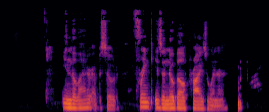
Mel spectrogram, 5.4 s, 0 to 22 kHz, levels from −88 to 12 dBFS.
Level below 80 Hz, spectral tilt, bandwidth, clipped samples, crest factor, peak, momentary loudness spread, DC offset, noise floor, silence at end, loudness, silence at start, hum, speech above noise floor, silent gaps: -62 dBFS; -5.5 dB/octave; 16.5 kHz; under 0.1%; 20 dB; -10 dBFS; 16 LU; under 0.1%; -82 dBFS; 0.25 s; -30 LUFS; 0.9 s; none; 54 dB; none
